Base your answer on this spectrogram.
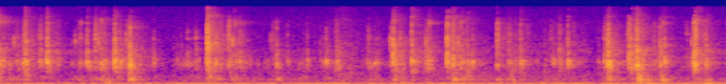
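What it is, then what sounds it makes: Plastic computer keyboard being typed on. Both hands type with fingertips on a full-size black plastic computer keyboard resting on a desk, making a steady stream of quick, light clicky taps with bright tops. A low, constant hum sits underneath the typing.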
